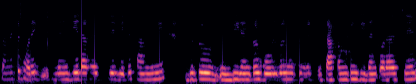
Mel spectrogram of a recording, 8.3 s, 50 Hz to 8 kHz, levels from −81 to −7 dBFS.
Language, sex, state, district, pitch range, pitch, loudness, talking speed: Bengali, female, West Bengal, Jhargram, 210-225 Hz, 220 Hz, -32 LUFS, 150 wpm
